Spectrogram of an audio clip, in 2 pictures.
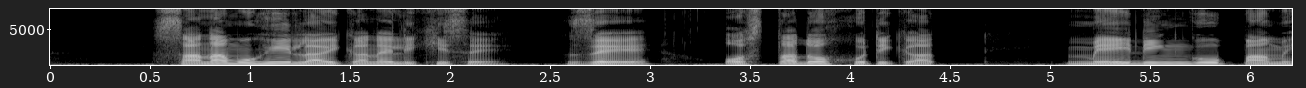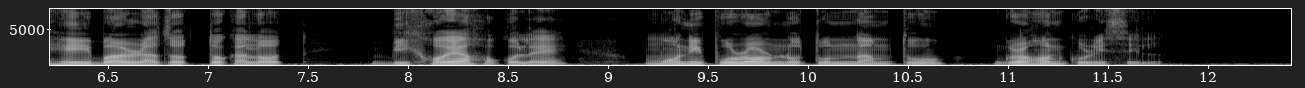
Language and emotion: Assamese, neutral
